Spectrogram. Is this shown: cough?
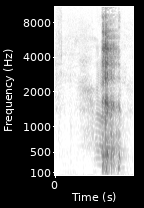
yes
